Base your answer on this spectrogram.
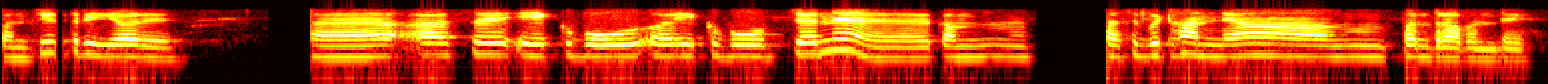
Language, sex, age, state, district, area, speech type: Dogri, female, 30-45, Jammu and Kashmir, Samba, rural, conversation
